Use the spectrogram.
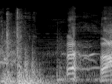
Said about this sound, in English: Atlas quickly closed the door and locked it.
